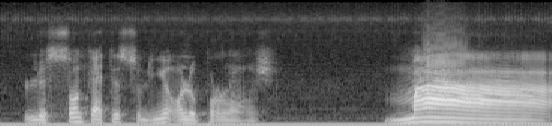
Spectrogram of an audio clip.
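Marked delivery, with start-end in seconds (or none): 2.6-3.7 ma starting strong, then falling. A French-language tone lesson showing how to say the syllable: falling tone on ma. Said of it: "On baisse, on commence fort, puis on baisse".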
